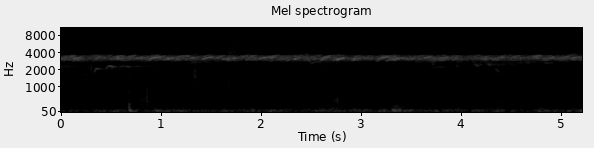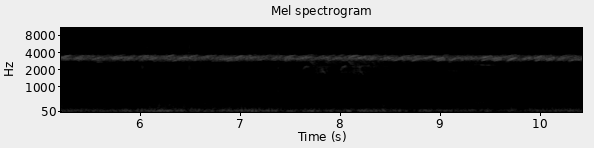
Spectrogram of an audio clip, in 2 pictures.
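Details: Steady shrill cricket trill at a constant high pitch, quieter and slightly grainy, with soft ticks and a low background hum.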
